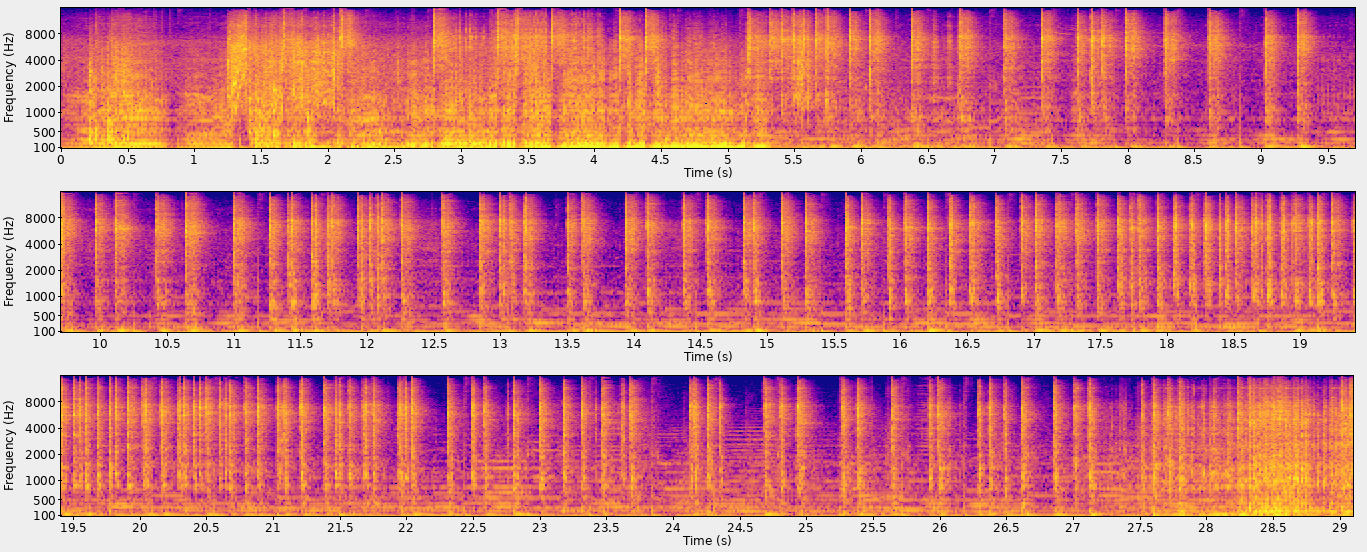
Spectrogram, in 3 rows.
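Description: Two Beyblade Burst Turbo tops, Hercules H4 and Salamander S4, spinning in a plastic BeyStadium and knocking against each other in a fast, continuous clatter of clicks. A louder whirring rush fills the first few seconds after launch. Background music plays underneath.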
